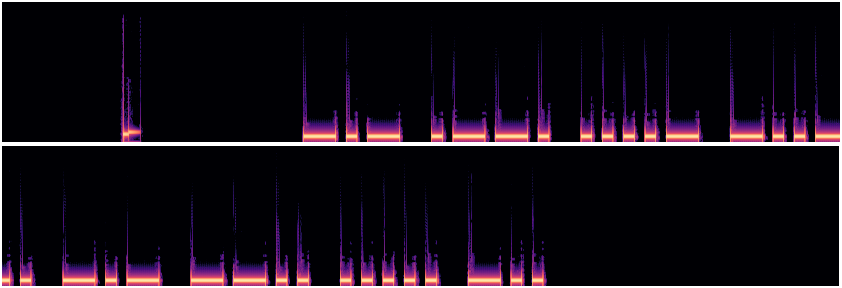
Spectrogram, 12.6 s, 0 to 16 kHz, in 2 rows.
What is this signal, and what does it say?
Morse code, heard as a keyed tone, about 15 wpm, 700 Hz. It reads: KP4/KZ5D
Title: Call Signs Repeated 2x - 15wpm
